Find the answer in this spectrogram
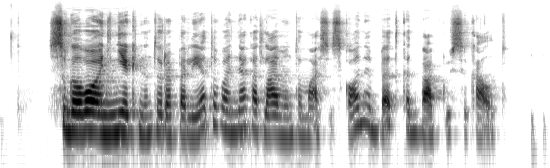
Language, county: Lithuanian, Vilnius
